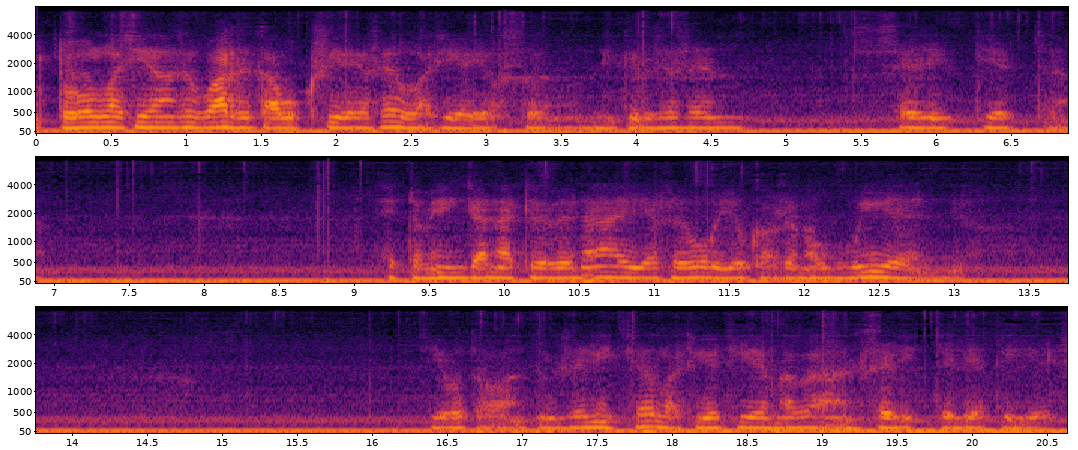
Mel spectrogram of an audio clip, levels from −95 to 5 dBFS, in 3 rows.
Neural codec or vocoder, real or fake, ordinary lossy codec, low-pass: codec, 16 kHz in and 24 kHz out, 2.2 kbps, FireRedTTS-2 codec; fake; AAC, 32 kbps; 7.2 kHz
